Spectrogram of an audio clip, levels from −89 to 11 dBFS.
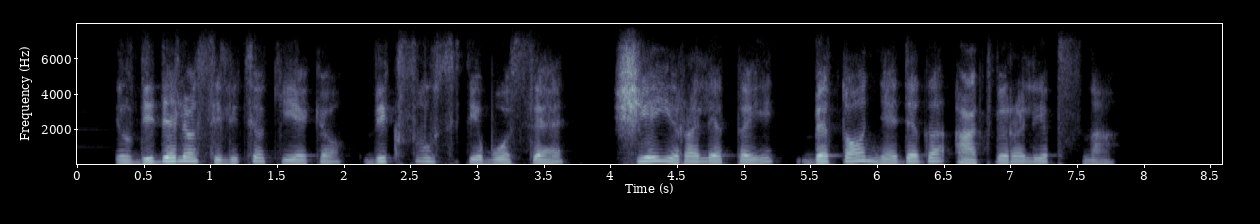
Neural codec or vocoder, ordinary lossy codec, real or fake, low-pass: none; Opus, 16 kbps; real; 7.2 kHz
